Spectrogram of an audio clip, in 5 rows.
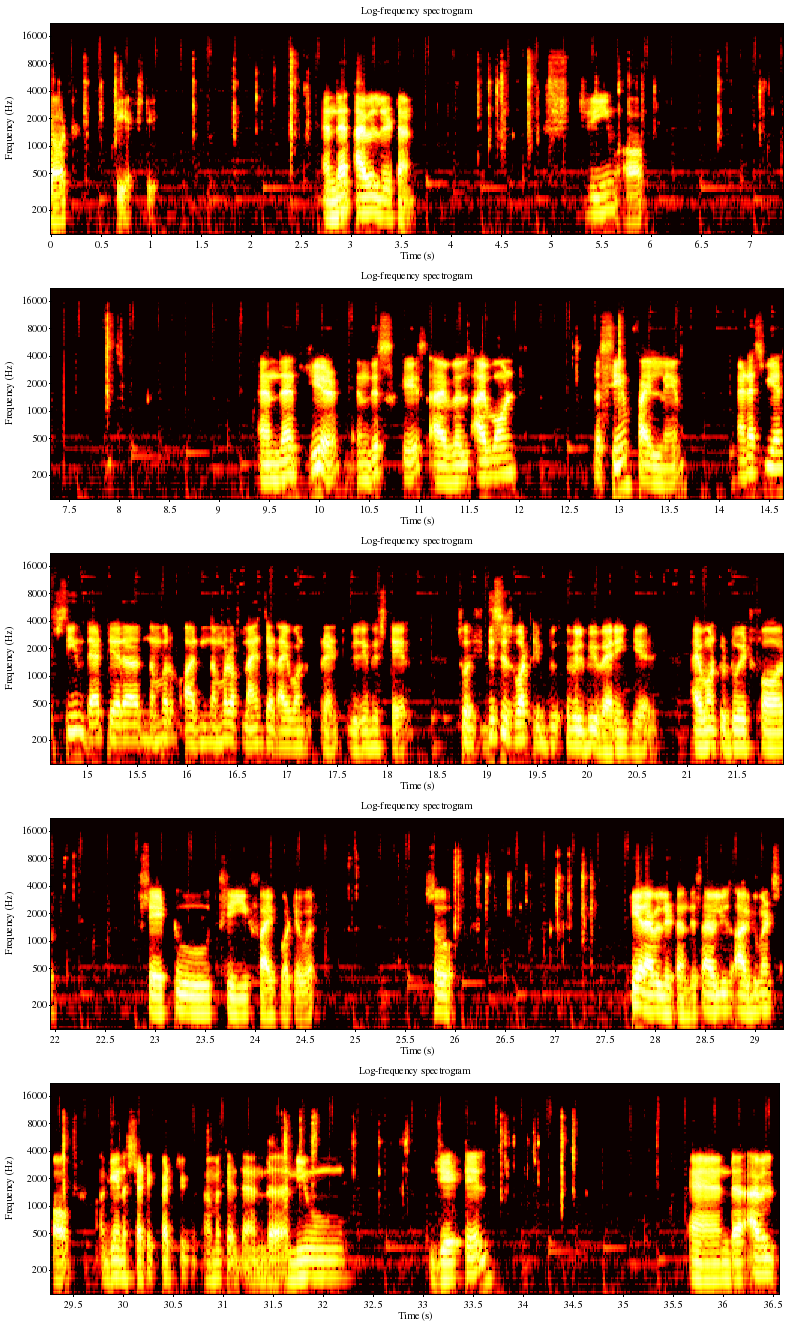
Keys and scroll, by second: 7.7 Return, 29.2 Return.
